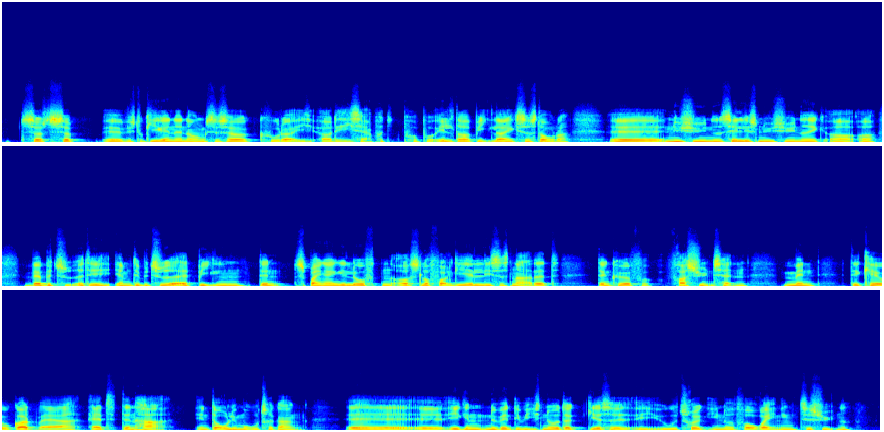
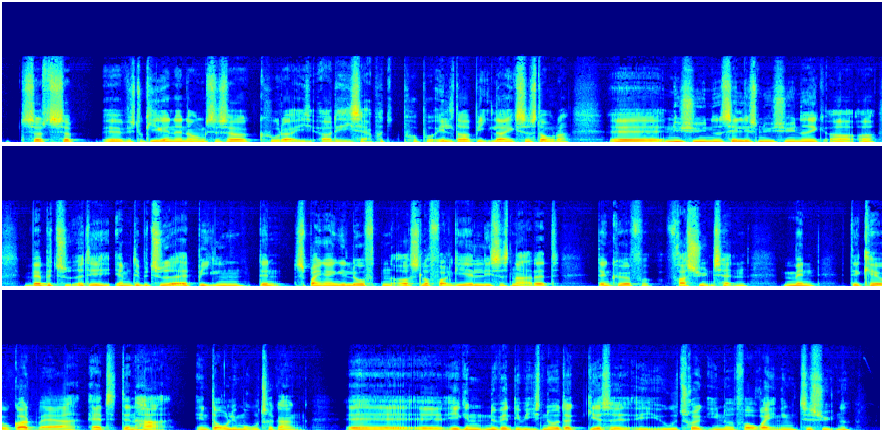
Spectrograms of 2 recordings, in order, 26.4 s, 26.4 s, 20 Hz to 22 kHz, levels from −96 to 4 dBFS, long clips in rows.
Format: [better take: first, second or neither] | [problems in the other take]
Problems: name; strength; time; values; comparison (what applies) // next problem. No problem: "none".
second | muffled; slightly; fading above 3.5 kHz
